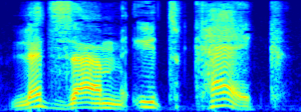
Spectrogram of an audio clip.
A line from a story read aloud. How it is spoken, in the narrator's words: in a voice with a strange accent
